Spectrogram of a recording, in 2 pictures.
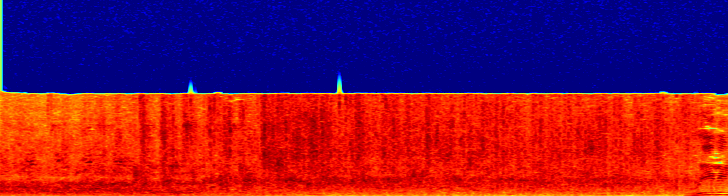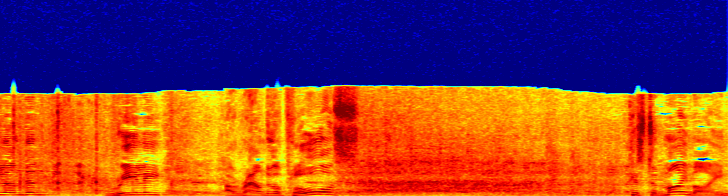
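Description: A large audience laughs and applauds in an echoing hall.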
